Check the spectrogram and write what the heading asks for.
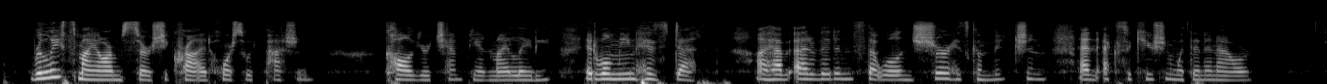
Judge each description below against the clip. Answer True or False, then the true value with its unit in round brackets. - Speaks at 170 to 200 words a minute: False (145 wpm)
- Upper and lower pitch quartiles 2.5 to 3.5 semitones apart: True (2.8 semitones)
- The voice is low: False (225 Hz)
